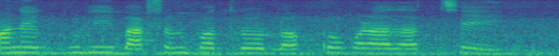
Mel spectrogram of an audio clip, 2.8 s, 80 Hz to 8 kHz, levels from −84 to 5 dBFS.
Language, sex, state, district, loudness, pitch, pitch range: Bengali, male, West Bengal, Alipurduar, -18 LUFS, 255 Hz, 235-270 Hz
